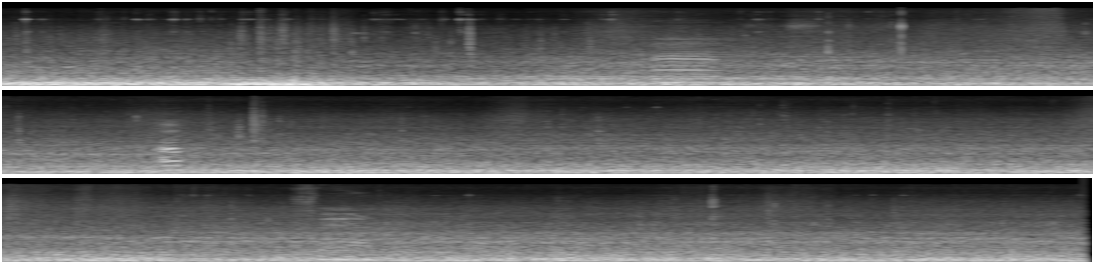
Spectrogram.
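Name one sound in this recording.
A car engine hums and road noise rumbles steadily from inside a moving car.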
